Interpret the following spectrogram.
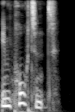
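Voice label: "important", British English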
